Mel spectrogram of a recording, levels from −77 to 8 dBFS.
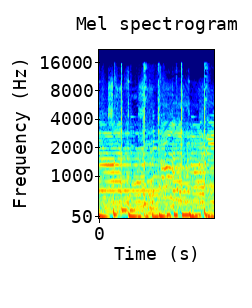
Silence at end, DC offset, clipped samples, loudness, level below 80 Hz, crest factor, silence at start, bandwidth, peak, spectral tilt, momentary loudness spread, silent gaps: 0 s; under 0.1%; under 0.1%; -11 LUFS; -12 dBFS; 10 dB; 0 s; 16.5 kHz; 0 dBFS; -6 dB/octave; 1 LU; none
